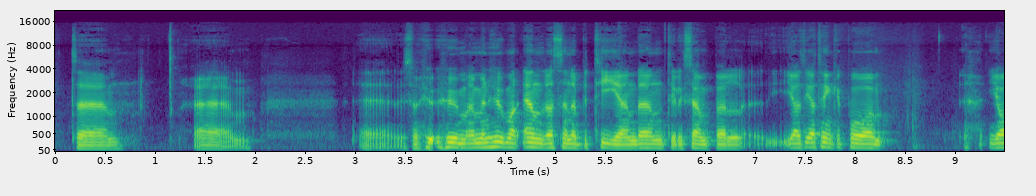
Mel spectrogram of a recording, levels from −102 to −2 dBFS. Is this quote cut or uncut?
uncut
